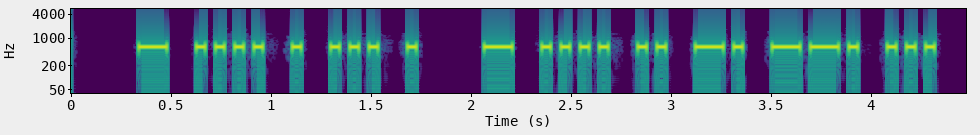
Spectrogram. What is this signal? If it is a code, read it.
Morse code, heard as a keyed tone, about 25 wpm, 600 Hz. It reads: THESE THINGS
